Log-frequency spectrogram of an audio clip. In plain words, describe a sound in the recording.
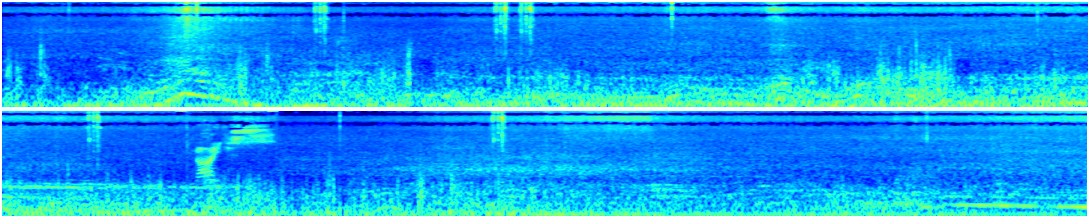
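Modified cars drive past one after another.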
